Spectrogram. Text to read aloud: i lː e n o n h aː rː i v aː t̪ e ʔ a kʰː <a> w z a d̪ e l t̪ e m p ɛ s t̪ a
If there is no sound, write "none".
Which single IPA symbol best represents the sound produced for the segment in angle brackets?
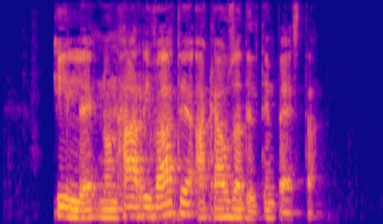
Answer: a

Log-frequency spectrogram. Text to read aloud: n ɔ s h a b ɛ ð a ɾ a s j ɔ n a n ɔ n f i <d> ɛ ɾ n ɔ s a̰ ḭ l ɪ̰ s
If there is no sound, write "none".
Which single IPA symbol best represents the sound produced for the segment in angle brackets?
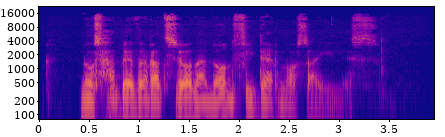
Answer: d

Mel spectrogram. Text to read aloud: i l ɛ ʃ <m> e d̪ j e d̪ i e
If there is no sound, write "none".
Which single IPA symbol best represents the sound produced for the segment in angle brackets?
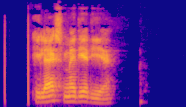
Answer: m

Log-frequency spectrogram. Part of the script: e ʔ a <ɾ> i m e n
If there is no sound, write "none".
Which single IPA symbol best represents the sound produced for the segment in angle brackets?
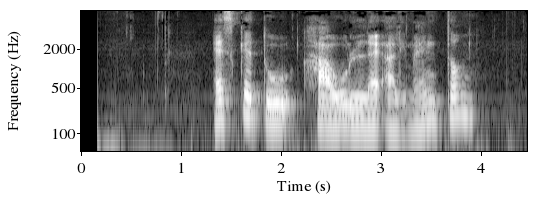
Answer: l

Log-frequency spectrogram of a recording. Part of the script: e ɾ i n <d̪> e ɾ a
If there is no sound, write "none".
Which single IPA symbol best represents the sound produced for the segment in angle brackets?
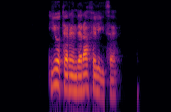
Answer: d̪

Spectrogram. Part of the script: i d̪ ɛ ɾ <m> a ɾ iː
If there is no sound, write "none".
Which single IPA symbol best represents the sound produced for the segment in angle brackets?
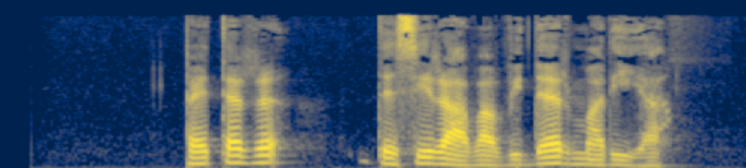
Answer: m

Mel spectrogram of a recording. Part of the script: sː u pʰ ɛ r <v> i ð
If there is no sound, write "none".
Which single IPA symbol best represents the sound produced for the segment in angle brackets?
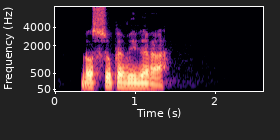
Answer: v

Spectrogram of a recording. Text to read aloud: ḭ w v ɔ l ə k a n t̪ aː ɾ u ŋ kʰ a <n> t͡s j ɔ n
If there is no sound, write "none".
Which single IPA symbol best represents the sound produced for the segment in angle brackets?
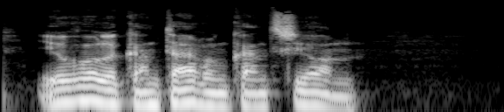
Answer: n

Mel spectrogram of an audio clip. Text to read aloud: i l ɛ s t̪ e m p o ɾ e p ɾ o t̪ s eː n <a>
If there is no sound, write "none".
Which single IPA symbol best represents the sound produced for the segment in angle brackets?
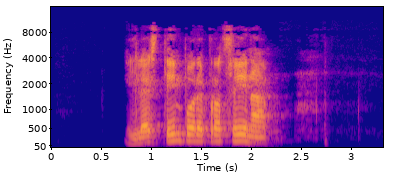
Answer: a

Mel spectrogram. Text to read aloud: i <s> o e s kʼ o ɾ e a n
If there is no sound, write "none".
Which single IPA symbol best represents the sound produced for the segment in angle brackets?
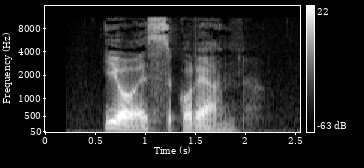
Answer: none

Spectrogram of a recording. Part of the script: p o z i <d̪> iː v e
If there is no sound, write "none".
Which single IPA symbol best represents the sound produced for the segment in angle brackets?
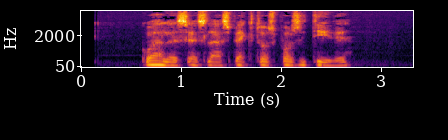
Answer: t̪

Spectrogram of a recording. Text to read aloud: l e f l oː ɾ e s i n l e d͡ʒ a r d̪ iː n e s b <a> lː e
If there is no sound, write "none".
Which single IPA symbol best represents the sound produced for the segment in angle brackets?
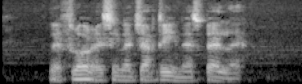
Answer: ɛ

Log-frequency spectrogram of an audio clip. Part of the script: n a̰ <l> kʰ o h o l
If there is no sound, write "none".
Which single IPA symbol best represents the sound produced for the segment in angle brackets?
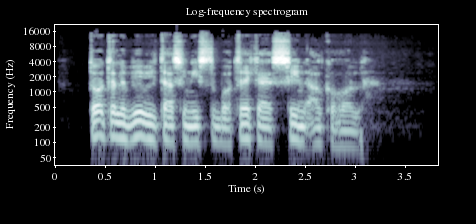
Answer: l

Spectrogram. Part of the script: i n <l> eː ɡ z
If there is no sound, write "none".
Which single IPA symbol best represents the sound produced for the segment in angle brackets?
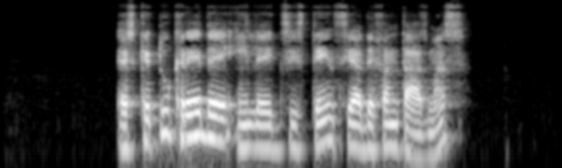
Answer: l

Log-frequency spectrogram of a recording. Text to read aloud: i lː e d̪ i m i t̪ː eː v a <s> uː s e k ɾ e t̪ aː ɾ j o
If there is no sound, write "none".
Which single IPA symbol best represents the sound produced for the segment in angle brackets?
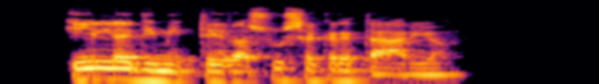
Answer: s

